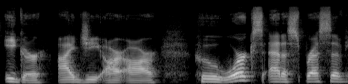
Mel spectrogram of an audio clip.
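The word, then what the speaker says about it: IGRR: We've got, I only know how to pronounce his handle. It's Igor, I-G-R-R, who works at Espressive.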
